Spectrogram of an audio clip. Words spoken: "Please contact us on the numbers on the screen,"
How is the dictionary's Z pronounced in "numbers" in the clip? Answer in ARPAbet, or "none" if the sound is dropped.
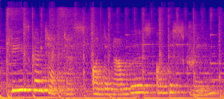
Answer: Z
